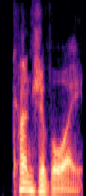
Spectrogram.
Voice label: "cunjevoi", American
